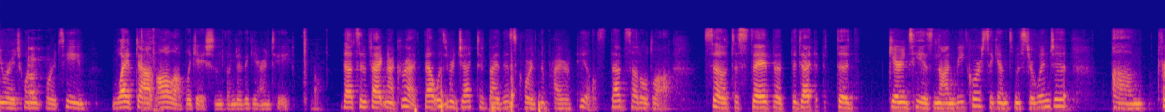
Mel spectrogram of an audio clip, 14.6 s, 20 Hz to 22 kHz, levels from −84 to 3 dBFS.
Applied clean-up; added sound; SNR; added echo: neural mask model RNNoise.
